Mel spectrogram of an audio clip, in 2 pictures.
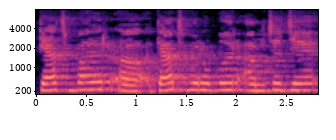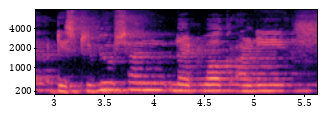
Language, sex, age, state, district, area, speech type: Goan Konkani, male, 30-45, Goa, Bardez, urban, spontaneous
